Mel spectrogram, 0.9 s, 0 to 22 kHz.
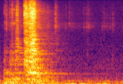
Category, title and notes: Sound effects > Other mechanisms, engines, machines
Handsaw Oneshot Hit Stab Metal Foley 7
percussion, household, saw, twangy, foley, plank, fx, sfx, smack, twang, metal, shop, handsaw, vibration, hit, tool, perc, vibe, metallic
